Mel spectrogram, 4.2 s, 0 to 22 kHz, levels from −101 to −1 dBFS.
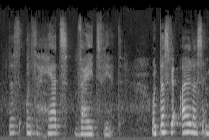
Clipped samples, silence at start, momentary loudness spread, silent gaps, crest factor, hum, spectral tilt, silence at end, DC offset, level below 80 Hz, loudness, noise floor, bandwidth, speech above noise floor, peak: under 0.1%; 0.05 s; 21 LU; none; 20 dB; none; -3.5 dB/octave; 0 s; under 0.1%; -62 dBFS; -32 LUFS; -52 dBFS; 17.5 kHz; 20 dB; -14 dBFS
